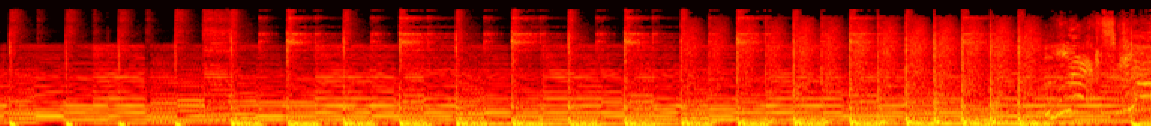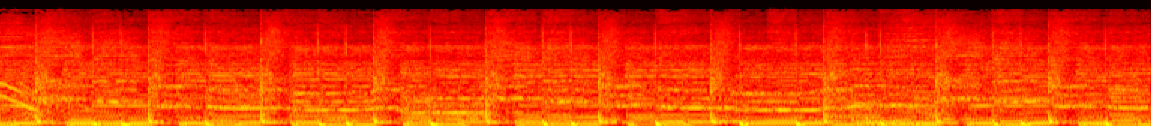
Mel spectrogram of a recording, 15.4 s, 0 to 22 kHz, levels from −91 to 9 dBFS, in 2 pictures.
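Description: No technical faults can be heard anywhere in this audio. There is nothing to place on a timeline or trace back to a cause.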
